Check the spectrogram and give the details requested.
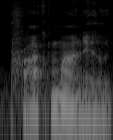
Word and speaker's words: Pracmanu: on it um but actuality this is the proc manu that's spelled p r a c m a n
